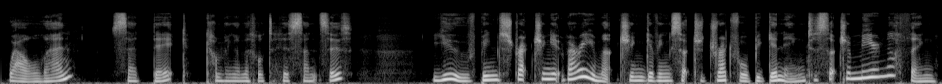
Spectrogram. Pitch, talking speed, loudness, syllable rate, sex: 195 Hz, 170 wpm, -19 LUFS, 5.0 syllables/s, female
